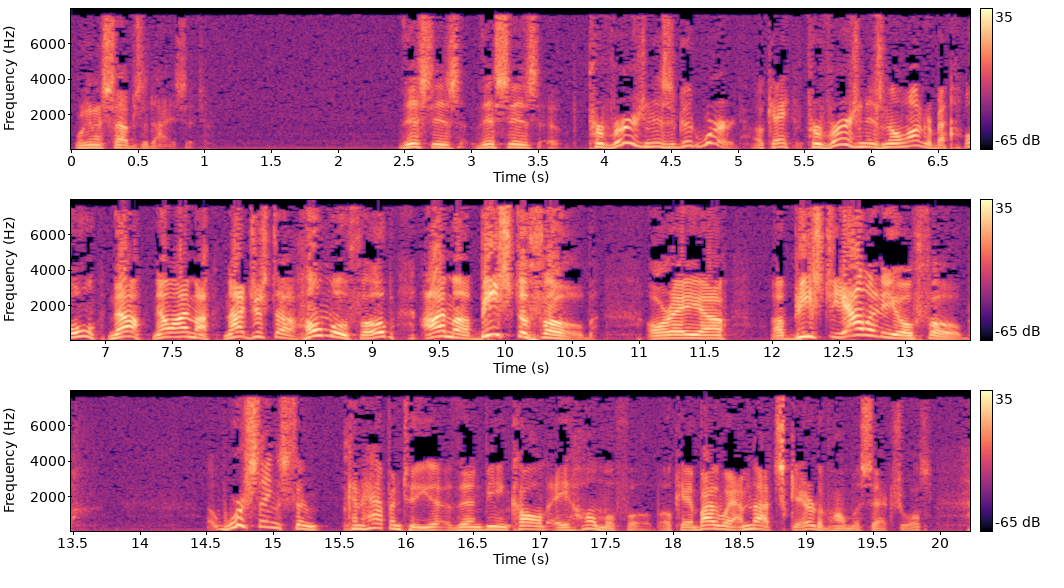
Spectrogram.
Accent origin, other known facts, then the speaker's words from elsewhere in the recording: Missouri, United States; I grew up in Missouri. We had what were called blue laws, sun god day laws.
